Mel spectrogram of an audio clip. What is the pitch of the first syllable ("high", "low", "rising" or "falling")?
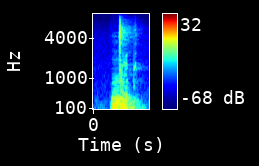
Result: low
